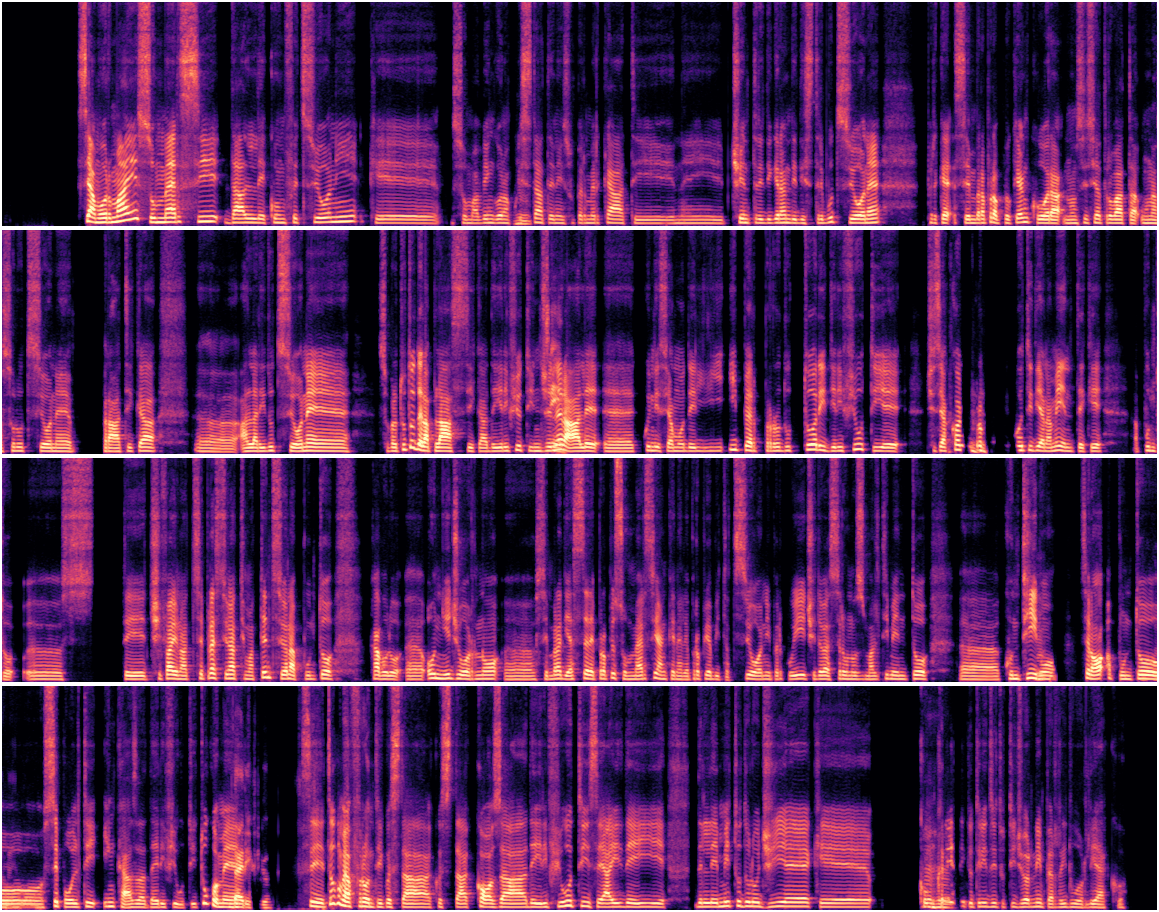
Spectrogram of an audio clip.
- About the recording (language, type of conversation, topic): Italian, podcast, Cosa fai ogni giorno per ridurre i rifiuti?
- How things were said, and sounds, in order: "insomma" said as "nsomma"; chuckle; teeth sucking; "Assolutamente" said as "solutamente"; "sì" said as "seh"; inhale; other background noise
